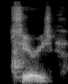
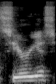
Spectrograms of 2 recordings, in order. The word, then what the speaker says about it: series: watch more movies TV's Series okay careful with this one's not serious it's series whether it's one or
